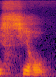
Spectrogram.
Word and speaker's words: sirop: Mais, en français, c'est un petit peu particulier, encore une fois, il y a une lettre que l'on n'entend pas. C'est le P.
